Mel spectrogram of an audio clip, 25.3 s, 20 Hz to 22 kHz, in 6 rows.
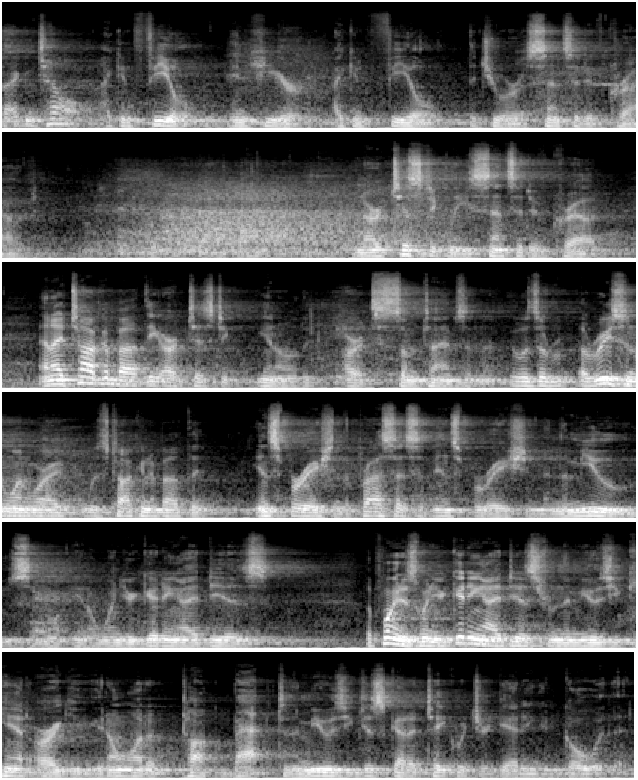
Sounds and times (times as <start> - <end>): Speech: 0.0 - 4.5, 6.5 - 18.7, 19.3 - 25.3.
